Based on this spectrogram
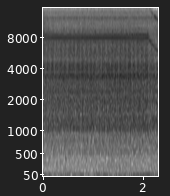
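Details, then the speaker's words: Castle Creations Cobra 10 ESC in a rock crawler, being programmed via CastleLink: a high whine slides down in pitch while the throttle is held steady. It can't be tuned out; owner wonders whether the voltage is too low. ESC switching frequency hunting. "yep can't can't tune that out right now so I'm I'm assuming they're going to have to make an update on that"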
